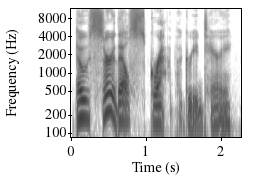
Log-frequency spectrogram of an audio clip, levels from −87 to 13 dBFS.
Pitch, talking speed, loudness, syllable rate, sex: 160 Hz, 130 wpm, -20 LUFS, 3.9 syllables/s, female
